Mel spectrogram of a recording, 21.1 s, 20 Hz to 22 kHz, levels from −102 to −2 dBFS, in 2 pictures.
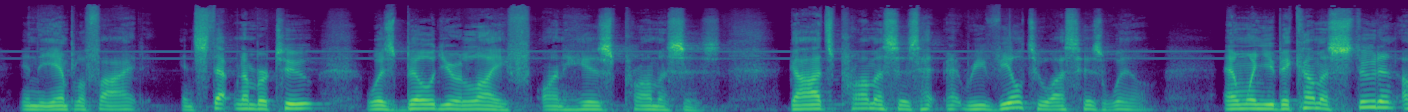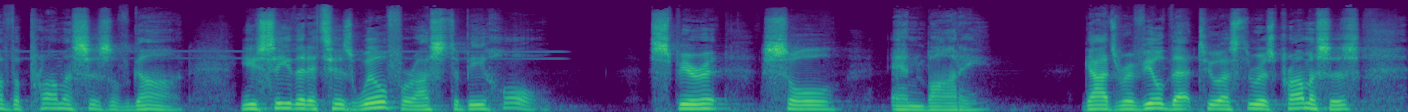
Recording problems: high-pitched whine; faint; until 15 s; 3.5 kHz, 30 dB below the speech

